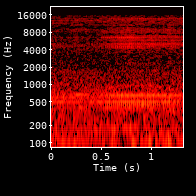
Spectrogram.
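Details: Oven plugged into socket: clock blinks, programs won't start, no fan, relay or heating, only a faint steady mid-pitched buzz, much weaker than owner reported crackling; failing X2 suppression capacitor on control board.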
